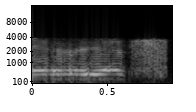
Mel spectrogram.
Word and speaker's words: Arias: of the things that came out today was Jodi Arias, or the Aries. How do you say her name? Jodi Aries. Um, Jodi Arias.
